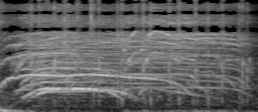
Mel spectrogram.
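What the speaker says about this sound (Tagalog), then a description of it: "Palakpakan na sigawan para kay Jomar!" A crowd cheers, whoops and shouts with scattered applause for Jomar at a lively gathering in Bulacan, loud and close, swelling and then tapering off over a few seconds.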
